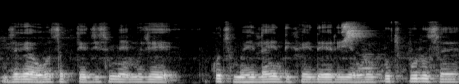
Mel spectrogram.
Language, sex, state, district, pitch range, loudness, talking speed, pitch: Hindi, male, Rajasthan, Bikaner, 115-125 Hz, -16 LUFS, 210 wpm, 115 Hz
